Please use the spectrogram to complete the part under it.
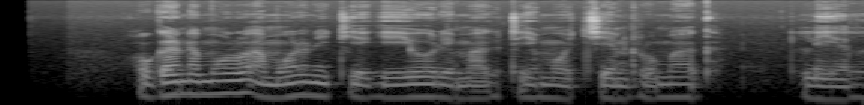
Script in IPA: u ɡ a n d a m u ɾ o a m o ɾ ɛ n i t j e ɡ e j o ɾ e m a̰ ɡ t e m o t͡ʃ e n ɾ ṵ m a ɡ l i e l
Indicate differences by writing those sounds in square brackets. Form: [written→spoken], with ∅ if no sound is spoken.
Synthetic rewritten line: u ɡ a n d a m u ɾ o a m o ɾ [ɛ→a] n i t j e ɡ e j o ɾ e m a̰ ɡ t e m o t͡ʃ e n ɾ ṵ m a ɡ l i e l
